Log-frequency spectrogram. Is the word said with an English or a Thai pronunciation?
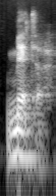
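English. It is said with a plain English pronunciation.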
